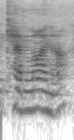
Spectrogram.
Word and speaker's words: Catalina: taste so just in case I'm pronouncing the name wrong it's properly Catalina and I'm calling the Catalina but this is the dressing delicious now I'm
